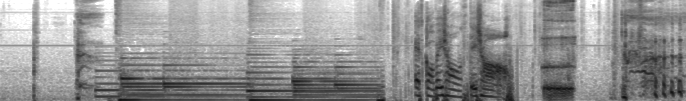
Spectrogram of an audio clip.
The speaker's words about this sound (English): I didn't get to do the chicken face on the burp.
